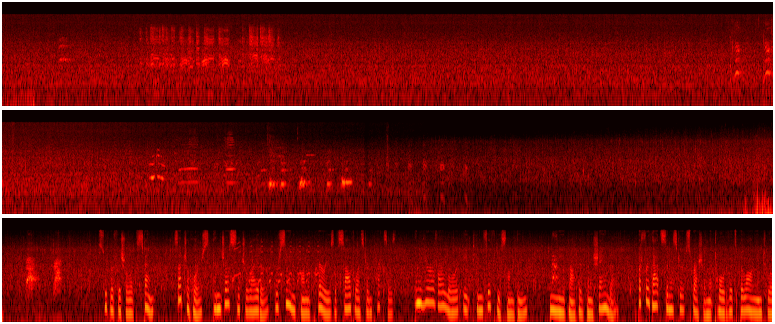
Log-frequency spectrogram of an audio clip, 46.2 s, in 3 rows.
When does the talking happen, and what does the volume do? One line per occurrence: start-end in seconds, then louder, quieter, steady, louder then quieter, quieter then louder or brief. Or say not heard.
32.8-46.2 steady.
